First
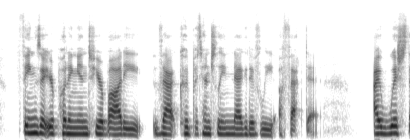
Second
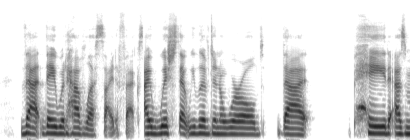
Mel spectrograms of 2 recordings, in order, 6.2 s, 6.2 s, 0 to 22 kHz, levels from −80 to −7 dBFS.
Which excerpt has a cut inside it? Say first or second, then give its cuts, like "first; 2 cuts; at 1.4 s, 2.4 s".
second; 1 cut; at 2.1 s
